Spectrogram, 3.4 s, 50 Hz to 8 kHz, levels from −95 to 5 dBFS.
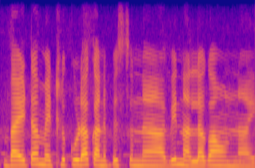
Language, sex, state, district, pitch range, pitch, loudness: Telugu, female, Telangana, Mahabubabad, 215-240 Hz, 225 Hz, -17 LUFS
